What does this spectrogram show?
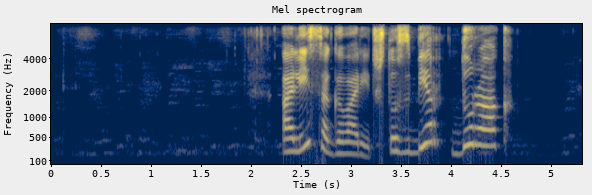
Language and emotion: Russian, neutral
